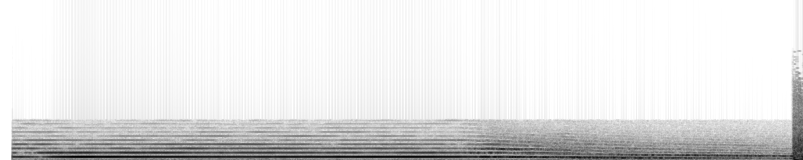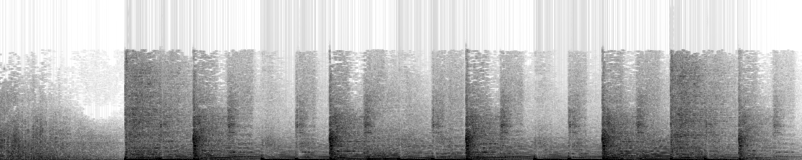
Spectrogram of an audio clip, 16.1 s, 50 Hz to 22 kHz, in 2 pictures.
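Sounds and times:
siren-like wail: 0:00.1 - 0:16.0
sudden loud hit: 0:07.9 - 0:13.0.

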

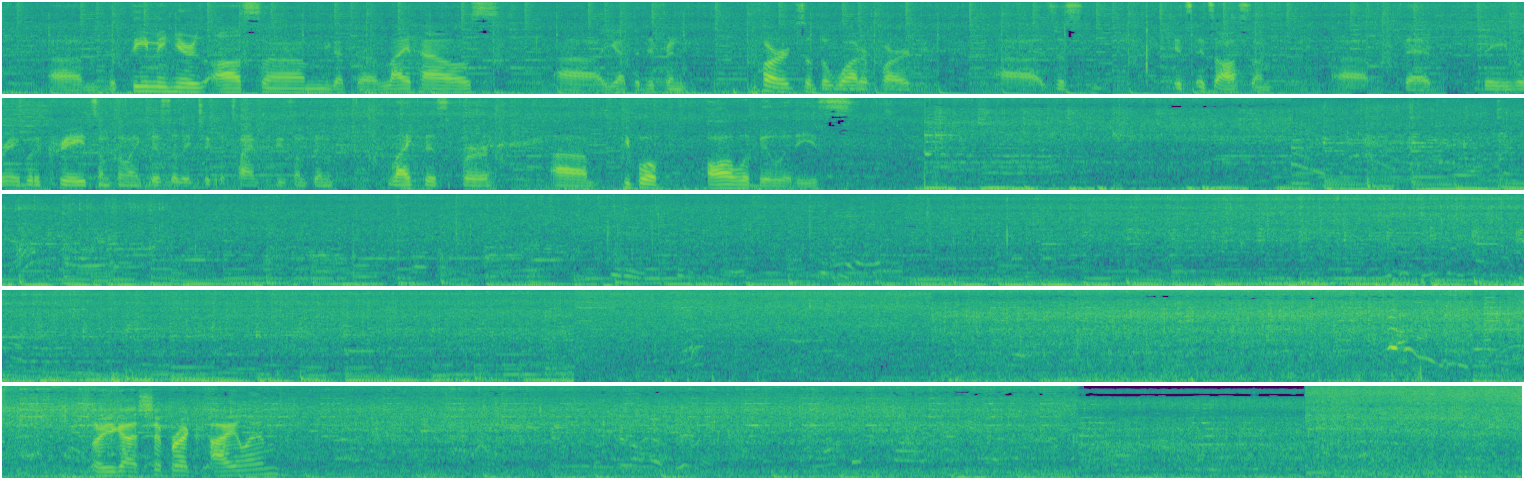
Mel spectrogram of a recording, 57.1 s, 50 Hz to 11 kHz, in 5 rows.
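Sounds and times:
music with bass line: 0:00.0 - 0:17.1, 0:18.3 - 0:38.6, 0:44.2 - 0:55.5
splashing water hiss: 0:00.0 - 0:53.8, 0:55.4 - 0:57.0.

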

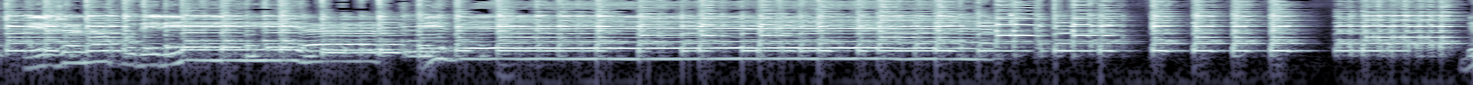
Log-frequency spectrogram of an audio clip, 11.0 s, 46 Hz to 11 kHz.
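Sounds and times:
cavaquinho strumming: 0:00.0 - 0:11.0.

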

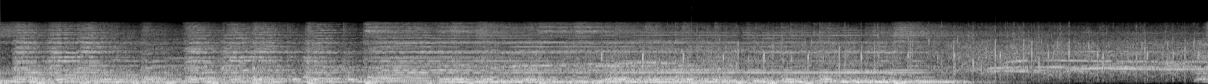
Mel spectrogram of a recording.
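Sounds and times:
drums and bass beat: 0:00.0 - 0:09.9
live rock band playing: 0:00.0 - 0:09.9.

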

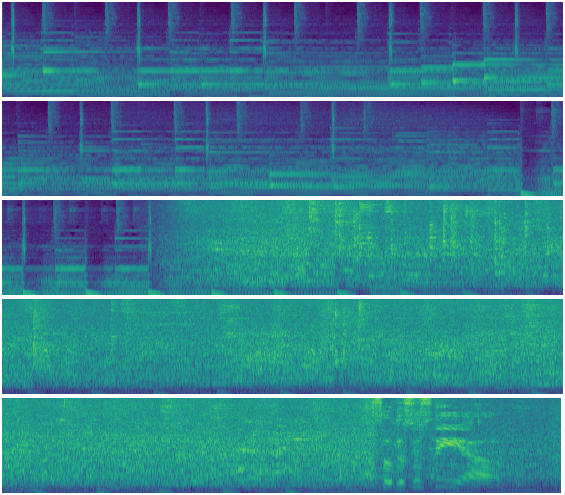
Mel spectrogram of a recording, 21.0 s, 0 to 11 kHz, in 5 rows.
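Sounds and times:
music bass beat thudding: 0:08.1 - 0:10.6.

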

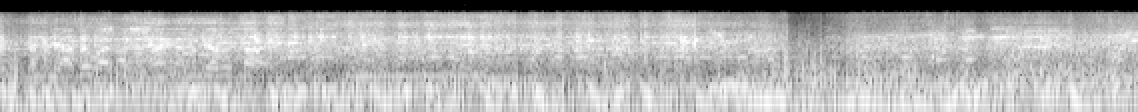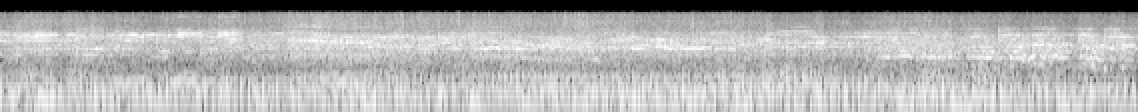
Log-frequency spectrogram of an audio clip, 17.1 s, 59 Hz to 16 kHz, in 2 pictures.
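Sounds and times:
motorcycle engines running: 0:00.0 - 0:17.0
music playing: 0:00.0 - 0:17.0.

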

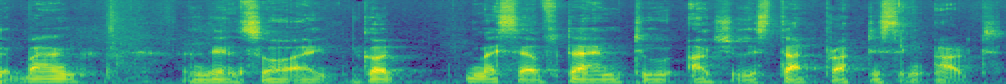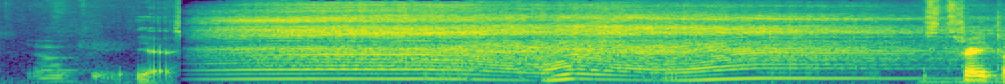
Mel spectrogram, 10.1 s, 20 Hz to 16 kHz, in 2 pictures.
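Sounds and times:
chainsaw cutting log: 0:06.0 - 0:10.0.

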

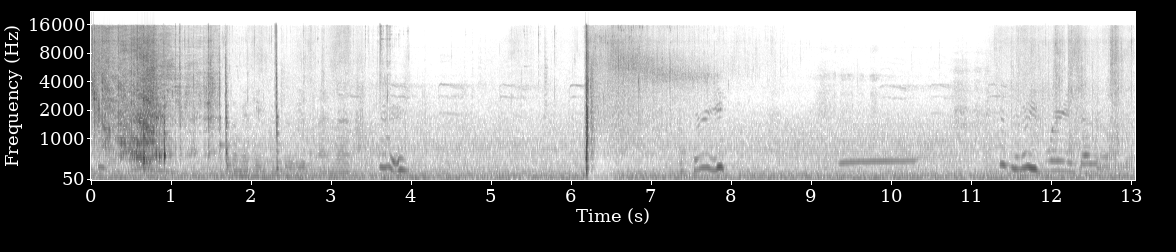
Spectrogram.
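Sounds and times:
sharp crack: 0:00.0 - 0:02.4, 0:06.0 - 0:08.4.

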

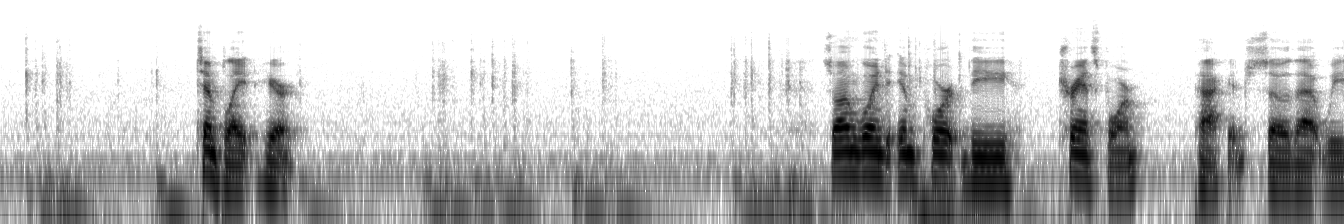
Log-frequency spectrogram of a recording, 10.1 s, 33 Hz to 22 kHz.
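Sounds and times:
computer keyboard typing: 0:00.2 - 0:01.6, 0:03.2 - 0:04.8, 0:05.5 - 0:07.7.

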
